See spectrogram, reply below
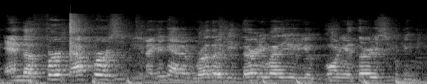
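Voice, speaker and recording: A man's voice: fairly high pitch, quick pace, echoey room, distant mic, music in the background. A man guesting on a podcast, talking bluntly and swearing freely in casual chat. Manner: blunt and profane.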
